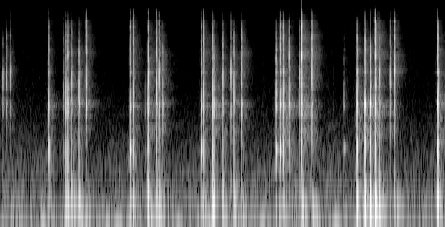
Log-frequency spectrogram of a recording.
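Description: A small, flat, clear plastic eyeshadow palette, held in both hands, is tapped and scratched on its lid with long nails. Quick bursts of sharp, bright clicks and brief scratchy rasps come in irregular clusters, each dying away almost instantly with no ring.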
